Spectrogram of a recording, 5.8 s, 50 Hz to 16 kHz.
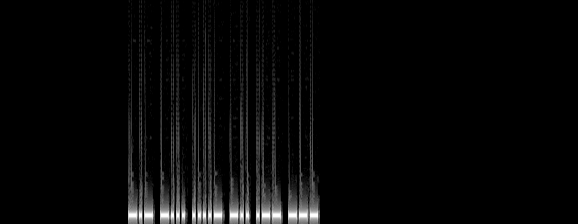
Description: Morse code, heard as a keyed tone, about 41 wpm, 700 Hz. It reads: KB4DWO
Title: USA Call Signs - 6 Characters - Repeated 2x - 45wpm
